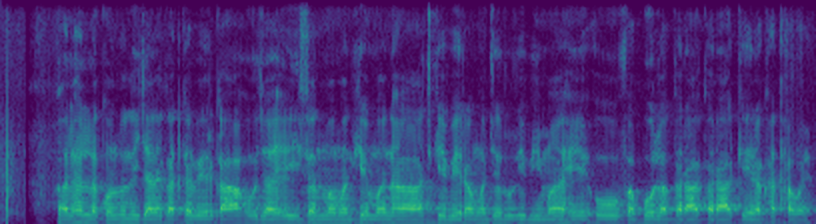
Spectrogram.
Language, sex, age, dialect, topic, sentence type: Chhattisgarhi, male, 18-24, Western/Budati/Khatahi, banking, statement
